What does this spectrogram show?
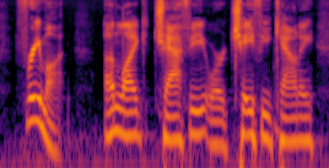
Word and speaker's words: Fremont: in colorado the entire time i know it's pronounced fremont unlike chaffee or chaffee county depending on who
